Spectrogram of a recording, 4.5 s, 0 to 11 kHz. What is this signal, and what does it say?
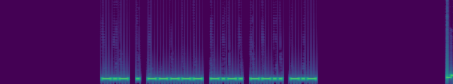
Morse code, heard as a keyed tone, about 40 wpm, 700 Hz. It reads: KE0CZK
